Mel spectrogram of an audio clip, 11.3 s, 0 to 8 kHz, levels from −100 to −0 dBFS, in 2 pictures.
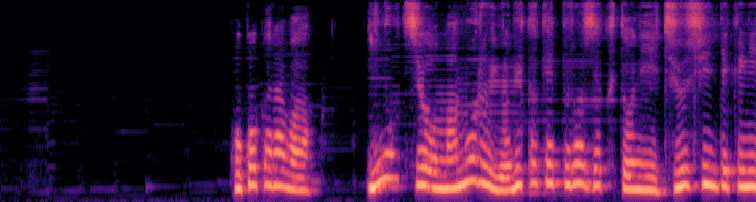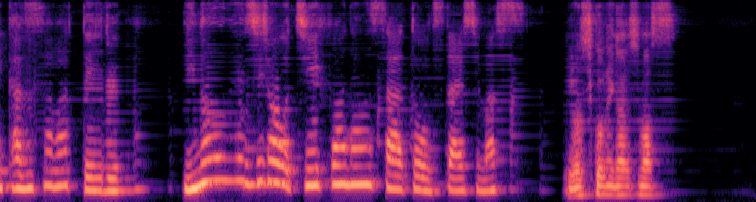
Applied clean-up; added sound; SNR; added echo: neural mask model DeepFilterNet 3.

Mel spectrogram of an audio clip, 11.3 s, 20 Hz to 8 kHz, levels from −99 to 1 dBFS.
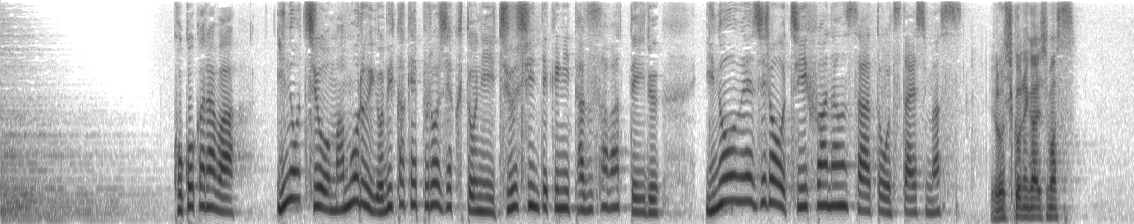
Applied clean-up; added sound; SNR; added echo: none; none; none; none.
